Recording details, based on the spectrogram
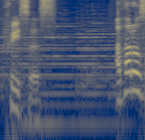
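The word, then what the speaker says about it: Precis: tinkering Away by herself okay so it is pronounced Prius I thought it was like preus because her name looks like Precious Precious preus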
